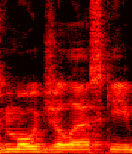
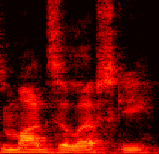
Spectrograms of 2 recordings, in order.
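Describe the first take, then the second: First: The name is said with an English pronunciation. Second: The name is said with a Polish pronunciation. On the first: This is how most people say it. "everybody says Modzelewski" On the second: This is how it is said in the original language. "in Polish it's Modzelewski"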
